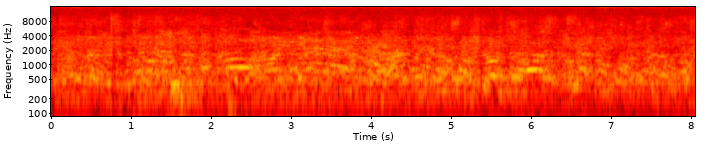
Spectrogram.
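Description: Crowd chatter: many people talking at once in a large room, with no music playing.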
